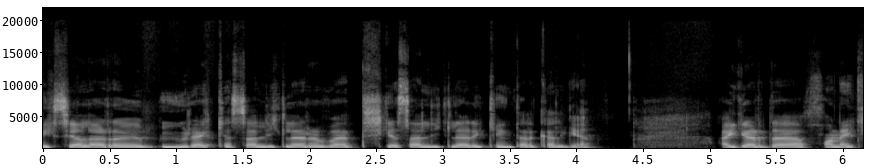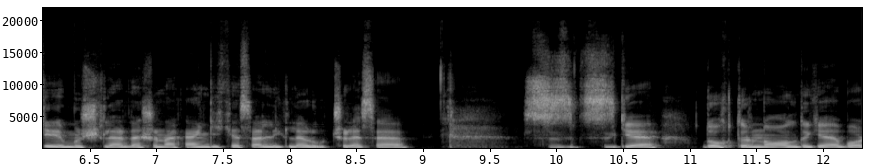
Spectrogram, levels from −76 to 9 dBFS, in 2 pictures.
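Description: No technical faults are audible.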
